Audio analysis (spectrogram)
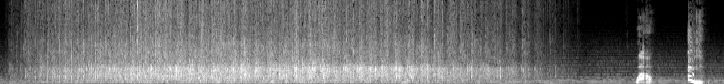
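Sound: audience applause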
